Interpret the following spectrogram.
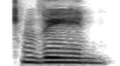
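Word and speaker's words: vein: हैं फिर सेकंड है जब ई आई का साउंड ए करता है जैसे कि वेग नेबर इसमें ई आई का साउंड क्या आ रहा है ए वेग ए नेबर ए वेन ए तो ऐसी कंडीशन में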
